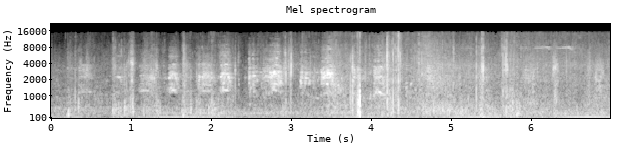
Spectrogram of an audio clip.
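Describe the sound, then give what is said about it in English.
Harsh, honking calls of crested penguins rise and fall at a nest with one chick in Harrison Cove, mingled with rustling and scuffing footsteps on rocky ground, with a steady low hum beneath. “that's just one of the nests that just has one chick at this stage, which is normal for crested penguins”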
